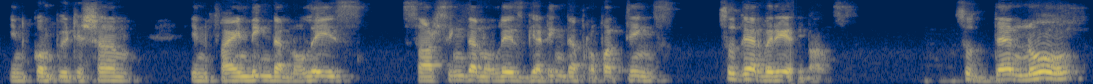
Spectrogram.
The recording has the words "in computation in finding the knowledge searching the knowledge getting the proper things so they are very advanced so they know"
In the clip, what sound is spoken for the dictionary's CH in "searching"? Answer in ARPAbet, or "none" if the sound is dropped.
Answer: S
